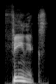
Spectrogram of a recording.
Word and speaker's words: Fenix: Fenix? – Phoenix, damn it. – What is it? – Phoenix. It's spelled F-E-N-I-X. I always call it Fenix, so I remember how it's spelled.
